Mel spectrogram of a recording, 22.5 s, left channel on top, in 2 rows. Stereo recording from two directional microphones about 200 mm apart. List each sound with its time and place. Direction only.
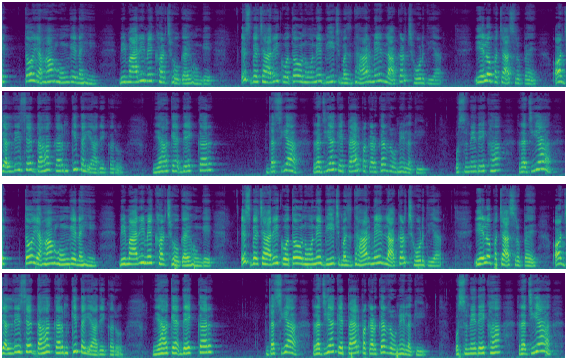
0.0 s speech: 40° right (ahead or behind)
16.6 s speech: 40° right (ahead or behind)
